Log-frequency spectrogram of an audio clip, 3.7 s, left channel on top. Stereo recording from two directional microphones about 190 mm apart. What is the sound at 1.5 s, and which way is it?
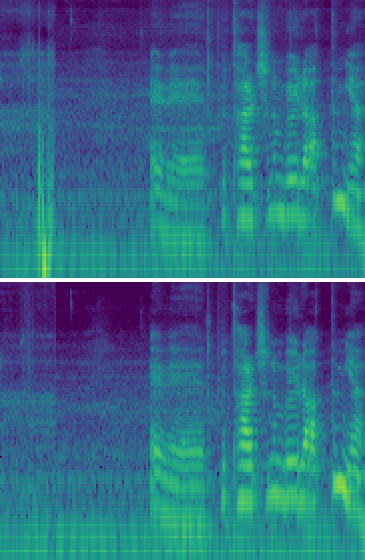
Speech, 65° right (ahead or behind).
